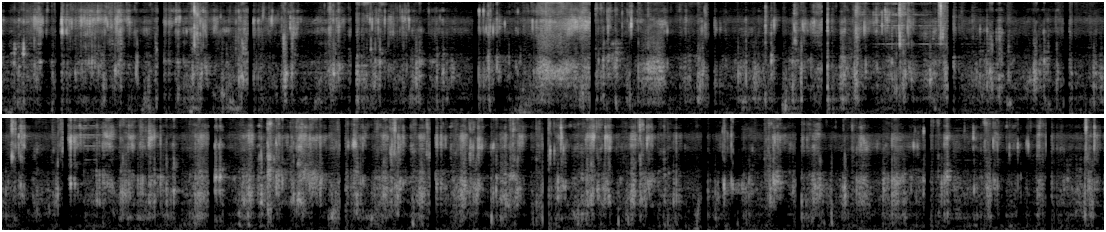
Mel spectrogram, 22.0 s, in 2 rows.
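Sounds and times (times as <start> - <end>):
chewing and crunching food: 0.0 - 22.0.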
